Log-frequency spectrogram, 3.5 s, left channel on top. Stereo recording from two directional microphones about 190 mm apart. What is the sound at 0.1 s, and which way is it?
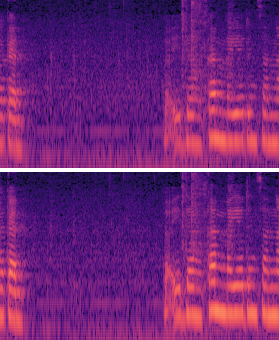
Speech, 25° right (ahead or behind).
